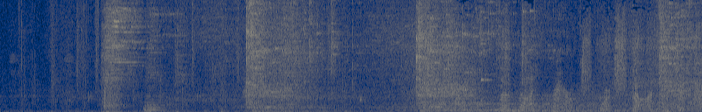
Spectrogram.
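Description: Footsteps thud on creaking wooden stairs.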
